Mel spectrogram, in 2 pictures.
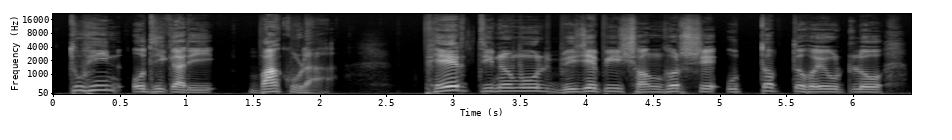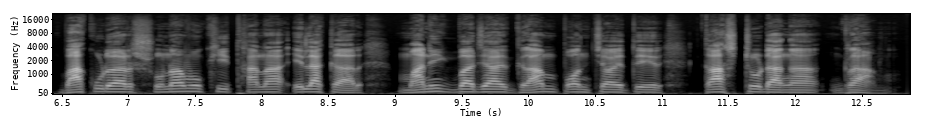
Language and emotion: Bengali, neutral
